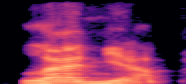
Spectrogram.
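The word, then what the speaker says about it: lagniappe: of that one I can't remember how to pronounce it that is lanap it is a small gift or something extra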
